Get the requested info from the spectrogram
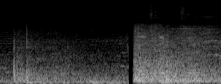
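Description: Diwali firecrackers going off around the area, a dense crackling of pops and bangs that cuts out for an instant about a second in and comes back louder.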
